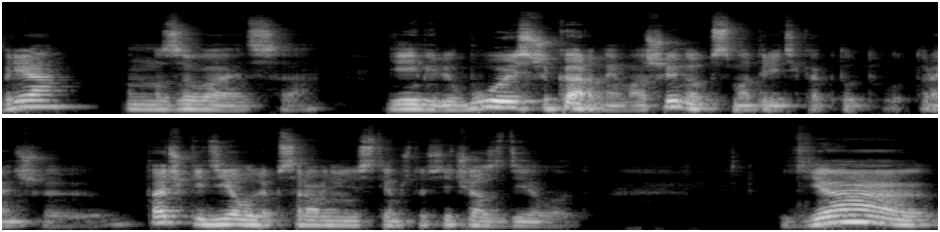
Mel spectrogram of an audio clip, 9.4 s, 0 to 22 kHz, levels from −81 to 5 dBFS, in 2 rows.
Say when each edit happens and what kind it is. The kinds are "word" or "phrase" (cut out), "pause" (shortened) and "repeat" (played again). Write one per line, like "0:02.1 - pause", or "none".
none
